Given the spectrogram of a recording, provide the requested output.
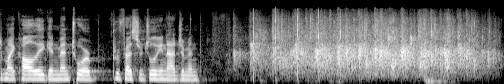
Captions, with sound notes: my colleague, and mentor, professor Julian Agyeman. (applause)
